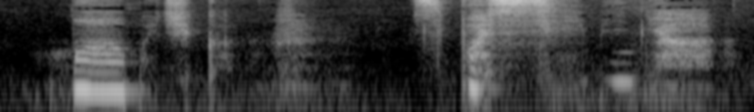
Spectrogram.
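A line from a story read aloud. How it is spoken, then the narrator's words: Heavy sigh, plaintive whisper. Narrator (Russian): Глаша закрыла глаза, тяжело вздохнула и прошептала жалобно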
